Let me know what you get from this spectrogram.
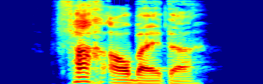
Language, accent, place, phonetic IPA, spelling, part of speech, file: German, Germany, Berlin, [ˈfaxʔaʁˌbaɪ̯tɐ], Facharbeiter, noun, De-Facharbeiter.ogg
- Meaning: 1. craftsman 2. synonym of Fachkraft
